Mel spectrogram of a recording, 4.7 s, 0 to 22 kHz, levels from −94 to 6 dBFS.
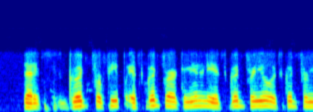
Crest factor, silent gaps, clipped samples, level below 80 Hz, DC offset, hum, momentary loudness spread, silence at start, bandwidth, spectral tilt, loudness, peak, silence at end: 18 dB; none; under 0.1%; -66 dBFS; under 0.1%; none; 8 LU; 0.35 s; 4 kHz; -11 dB/octave; -23 LUFS; -4 dBFS; 0 s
